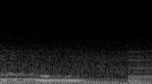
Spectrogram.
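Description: A woman humming a wavering tune over background music; the humming stops a little past halfway, leaving the music's held notes.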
